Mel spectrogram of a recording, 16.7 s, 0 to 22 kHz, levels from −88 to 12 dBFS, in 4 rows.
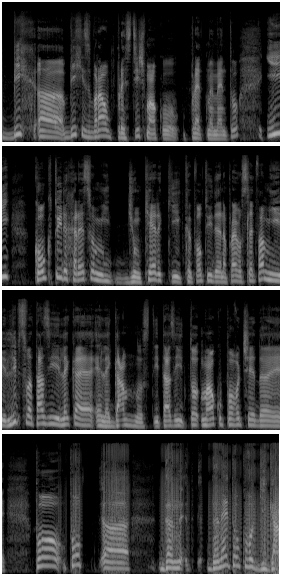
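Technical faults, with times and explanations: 13.34 s to the end, buffer tearing: a steady robotic buzz at 200 Hz rides on the speech. The writing side and the playback side of the ring buffer have drifted so they cross within every 5 ms period, leaving a small slice, a few percent, of each buffer holding audio about 20 ms old. The hard joins on both sides of that stale slice repeat at the buffer rate.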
